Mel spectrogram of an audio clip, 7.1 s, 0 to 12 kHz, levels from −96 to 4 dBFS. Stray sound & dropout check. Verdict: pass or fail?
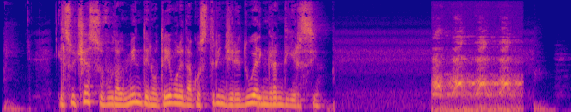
fail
